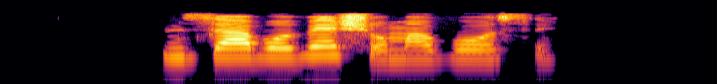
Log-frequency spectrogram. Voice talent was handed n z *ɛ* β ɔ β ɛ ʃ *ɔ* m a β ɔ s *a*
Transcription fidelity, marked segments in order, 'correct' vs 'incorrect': incorrect, correct, incorrect

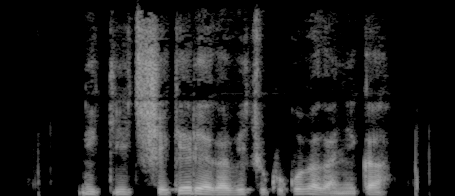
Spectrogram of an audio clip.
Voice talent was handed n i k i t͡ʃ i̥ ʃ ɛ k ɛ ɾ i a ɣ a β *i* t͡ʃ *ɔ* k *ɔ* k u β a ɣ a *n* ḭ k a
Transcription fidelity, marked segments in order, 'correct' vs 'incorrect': correct, incorrect, incorrect, incorrect

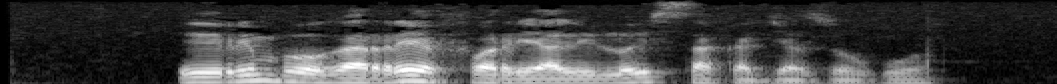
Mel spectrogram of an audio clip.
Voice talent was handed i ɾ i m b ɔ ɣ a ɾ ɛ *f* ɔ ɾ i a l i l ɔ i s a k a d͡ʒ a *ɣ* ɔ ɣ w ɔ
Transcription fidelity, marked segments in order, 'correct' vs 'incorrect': correct, incorrect

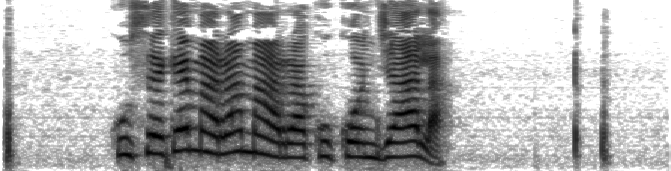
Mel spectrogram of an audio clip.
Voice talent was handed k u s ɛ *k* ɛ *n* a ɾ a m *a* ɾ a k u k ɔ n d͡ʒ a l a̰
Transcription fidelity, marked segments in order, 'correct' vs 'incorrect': correct, incorrect, correct

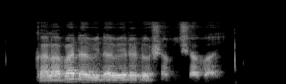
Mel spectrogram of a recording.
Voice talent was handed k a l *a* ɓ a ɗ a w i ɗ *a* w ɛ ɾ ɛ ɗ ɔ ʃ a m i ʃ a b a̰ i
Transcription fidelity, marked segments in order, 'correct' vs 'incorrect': correct, correct

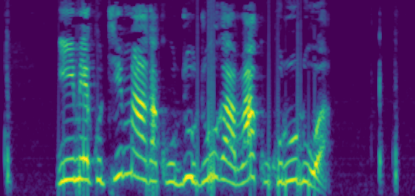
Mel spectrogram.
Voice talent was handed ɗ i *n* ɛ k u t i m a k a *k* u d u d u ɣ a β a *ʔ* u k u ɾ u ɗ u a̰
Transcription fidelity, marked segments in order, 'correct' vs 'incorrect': incorrect, correct, incorrect

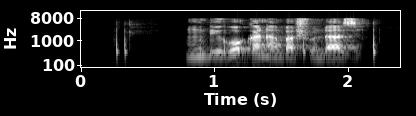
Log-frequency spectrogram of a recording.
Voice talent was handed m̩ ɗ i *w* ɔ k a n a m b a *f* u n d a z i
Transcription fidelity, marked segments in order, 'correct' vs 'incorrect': incorrect, incorrect

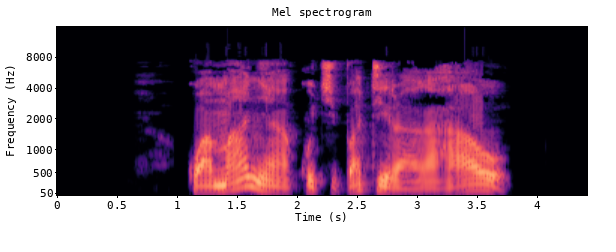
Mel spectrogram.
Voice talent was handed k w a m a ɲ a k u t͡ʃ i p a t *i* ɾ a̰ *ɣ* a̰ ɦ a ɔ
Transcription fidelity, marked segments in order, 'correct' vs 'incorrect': correct, correct

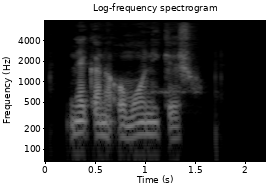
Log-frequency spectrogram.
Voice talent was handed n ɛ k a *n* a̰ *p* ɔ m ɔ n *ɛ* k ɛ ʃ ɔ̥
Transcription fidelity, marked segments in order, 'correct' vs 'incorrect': correct, incorrect, incorrect

